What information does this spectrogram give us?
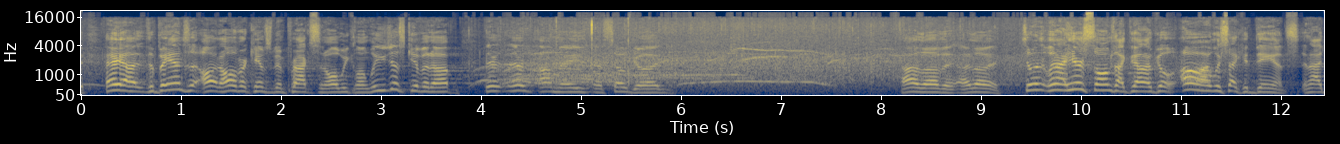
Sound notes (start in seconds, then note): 0.0 congregation applauds; 6.6 congregation applauds and cheers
